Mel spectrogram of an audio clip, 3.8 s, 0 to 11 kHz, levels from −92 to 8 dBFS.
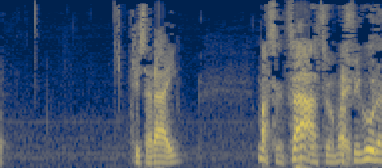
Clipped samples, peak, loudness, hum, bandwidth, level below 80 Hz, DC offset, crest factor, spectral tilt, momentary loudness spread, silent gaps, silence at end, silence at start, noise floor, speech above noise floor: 0.1%; 0 dBFS; -13 LUFS; none; 11 kHz; -50 dBFS; under 0.1%; 16 dB; -4 dB/octave; 12 LU; none; 0 s; 0 s; -56 dBFS; 43 dB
